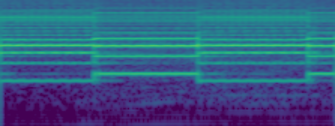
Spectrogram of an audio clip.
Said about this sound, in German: Da kommt's nächste Martinshorn.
